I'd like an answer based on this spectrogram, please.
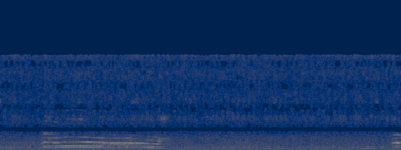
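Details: Pet cats Tammie and Cheddar quarrelling about a new toy; one long, slightly wavering meow lasting about a second and a half, followed by quiet room tone.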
